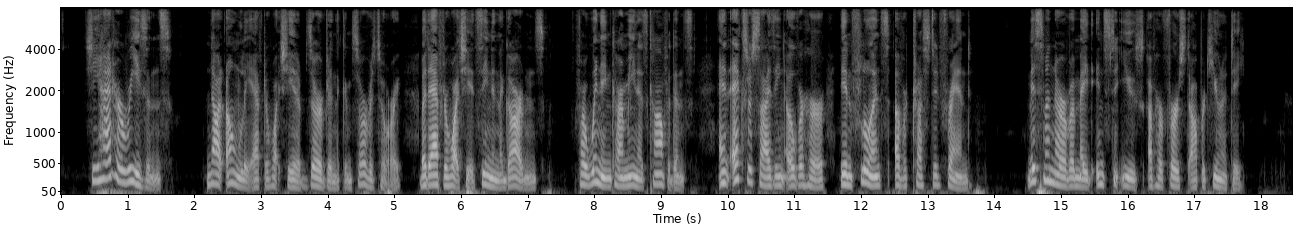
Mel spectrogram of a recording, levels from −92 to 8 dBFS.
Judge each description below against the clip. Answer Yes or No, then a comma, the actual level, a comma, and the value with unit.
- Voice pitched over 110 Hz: Yes, medium, 140 Hz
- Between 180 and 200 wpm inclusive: No, average, 150 wpm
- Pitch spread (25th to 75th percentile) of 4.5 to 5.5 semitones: Yes, average, 4.8 semitones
